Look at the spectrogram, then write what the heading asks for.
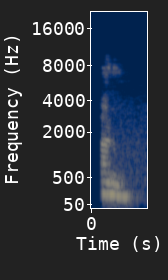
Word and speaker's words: अणु: अणु।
